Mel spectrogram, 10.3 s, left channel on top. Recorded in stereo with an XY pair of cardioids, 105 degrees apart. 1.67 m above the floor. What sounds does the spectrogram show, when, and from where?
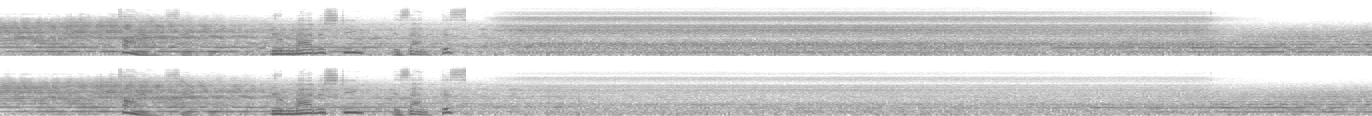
0.9 s a man speaking: 15° right; by 3.5 s 20° right
3.6 s a hair dryer: 60° left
